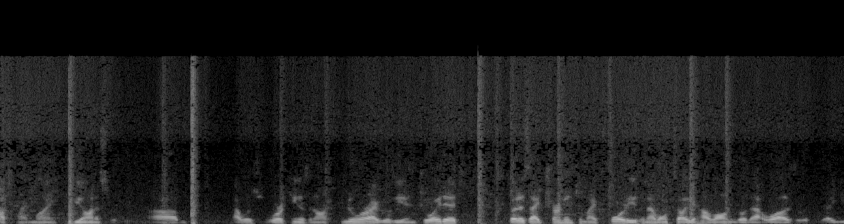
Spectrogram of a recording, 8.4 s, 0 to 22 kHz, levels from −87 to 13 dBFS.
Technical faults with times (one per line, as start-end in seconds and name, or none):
0.00-8.44 noise suppressor artifacts
0.06-1.85 speech cut by the noise suppressor
2.32-3.44 speech cut by the noise suppressor
5.09-8.44 speech cut by the noise suppressor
